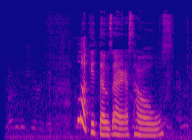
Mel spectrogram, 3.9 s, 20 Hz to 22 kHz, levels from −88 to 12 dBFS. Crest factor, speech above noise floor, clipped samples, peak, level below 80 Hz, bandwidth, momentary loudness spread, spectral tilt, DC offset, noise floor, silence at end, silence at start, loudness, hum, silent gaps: 20 dB; 28 dB; under 0.1%; -12 dBFS; -68 dBFS; 16 kHz; 14 LU; -5 dB/octave; under 0.1%; -59 dBFS; 0.45 s; 1.55 s; -29 LUFS; none; none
